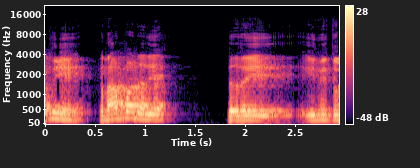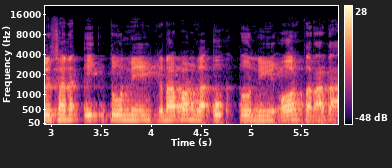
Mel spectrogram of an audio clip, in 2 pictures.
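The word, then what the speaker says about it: ائتوني: Jadi i'tuni. Itulah yang membuat jadi tulisannya adalah i'tuni. Gitu ya. Paham? Nah, tapi kalau kita mulai dari kata i'tuni, maka bacanya adalah apa? Ituni.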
